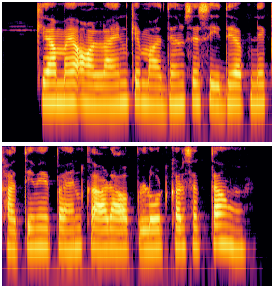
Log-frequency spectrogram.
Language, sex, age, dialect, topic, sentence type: Hindi, female, 18-24, Awadhi Bundeli, banking, question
